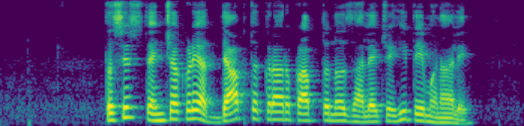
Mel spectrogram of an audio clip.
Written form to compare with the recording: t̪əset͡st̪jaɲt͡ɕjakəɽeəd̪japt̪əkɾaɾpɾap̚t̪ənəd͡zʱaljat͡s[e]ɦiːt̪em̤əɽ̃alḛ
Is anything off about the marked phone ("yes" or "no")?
no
